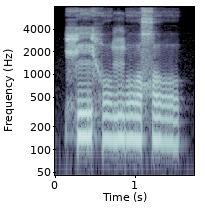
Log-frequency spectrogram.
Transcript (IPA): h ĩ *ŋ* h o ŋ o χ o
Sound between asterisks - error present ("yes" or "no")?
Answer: yes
